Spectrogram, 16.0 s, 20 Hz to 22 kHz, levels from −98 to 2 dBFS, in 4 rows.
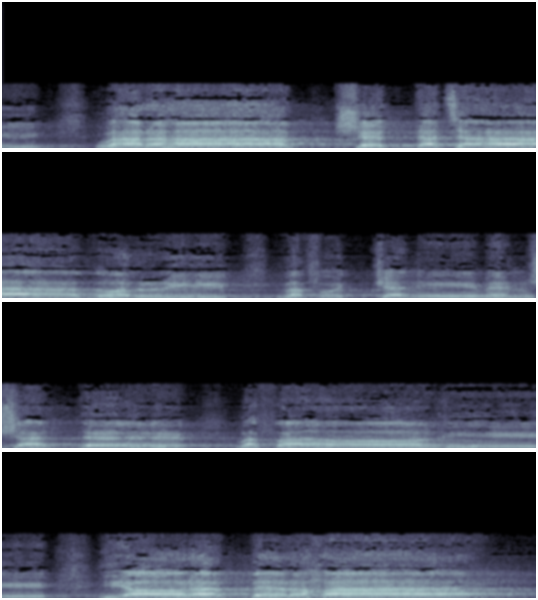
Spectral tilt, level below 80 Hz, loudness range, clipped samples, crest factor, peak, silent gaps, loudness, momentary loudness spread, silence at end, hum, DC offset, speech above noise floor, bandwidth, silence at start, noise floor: -2.5 dB/octave; -78 dBFS; 9 LU; under 0.1%; 16 dB; -8 dBFS; none; -25 LUFS; 15 LU; 0 s; none; under 0.1%; 21 dB; 10 kHz; 0 s; -46 dBFS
